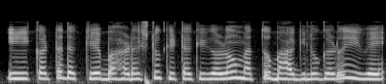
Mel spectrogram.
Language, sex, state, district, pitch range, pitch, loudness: Kannada, female, Karnataka, Bidar, 255-270 Hz, 260 Hz, -13 LUFS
